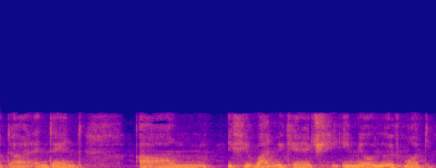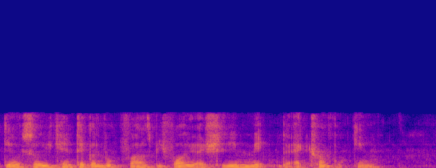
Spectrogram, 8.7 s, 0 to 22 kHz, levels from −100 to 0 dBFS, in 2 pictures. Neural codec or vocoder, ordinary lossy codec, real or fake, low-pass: codec, 16 kHz, 4.8 kbps, FACodec; MP3, 48 kbps; fake; 7.2 kHz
